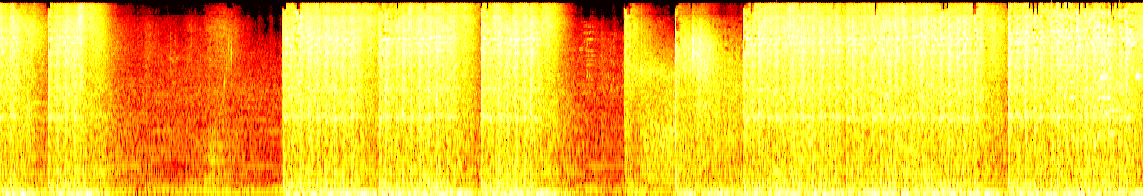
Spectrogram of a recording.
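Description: Loud, sustained automatic gunfire in the sci-fi shooter Mass Effect Legendary Edition, rapid bursts rattling almost continuously with a brief lull and heavy low-end thumps, dense and close.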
